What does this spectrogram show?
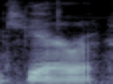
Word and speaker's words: Chiara: her name is chiara we're using kiara at least that's how i pronounce it as c-h-i-a-r-a-n-c-h i makes the key sound for me or the chi right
